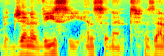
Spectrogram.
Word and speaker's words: Genovese: if I recall, I believe it's called the Genovese incident. Is that how it's pronounced?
